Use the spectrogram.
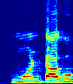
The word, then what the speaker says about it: Montagu: So Montagu भी बहुत लोग बोलते हैं, Montague भी बहुत लोग बोलते हैं, depending on the pronunciation.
